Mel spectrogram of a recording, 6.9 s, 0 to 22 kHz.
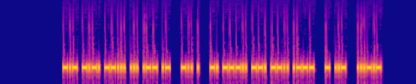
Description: Morse code, heard as a keyed tone, about 46 wpm, 700 Hz. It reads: KC7SWA DE N8GZJ TU <SK>
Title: Practice QSO - Exchange 4 - Ending - 45wpm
